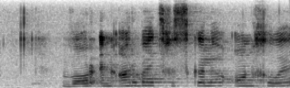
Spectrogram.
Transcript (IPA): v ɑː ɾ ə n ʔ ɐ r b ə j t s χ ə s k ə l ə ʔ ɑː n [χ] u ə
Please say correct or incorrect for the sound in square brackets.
correct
